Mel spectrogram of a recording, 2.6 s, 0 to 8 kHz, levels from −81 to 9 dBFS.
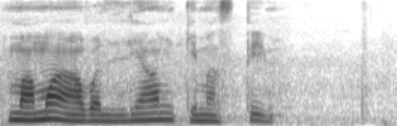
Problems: constant background noise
